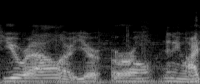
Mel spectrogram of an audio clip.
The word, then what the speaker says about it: Ural: The Ural Mountains is pronounced Ural Oh, by Westerners, not by okay, Europeans. okay. Well, there is no Y in Ural, so Nope.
